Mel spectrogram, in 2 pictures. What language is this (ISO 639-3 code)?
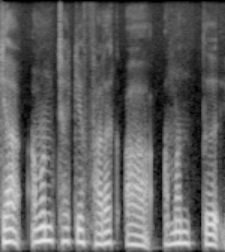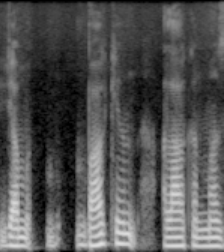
kas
